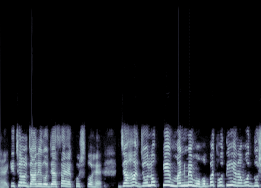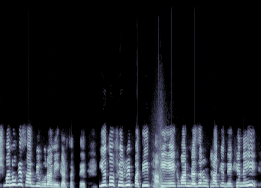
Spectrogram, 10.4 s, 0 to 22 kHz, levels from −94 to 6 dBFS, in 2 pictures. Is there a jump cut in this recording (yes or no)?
yes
